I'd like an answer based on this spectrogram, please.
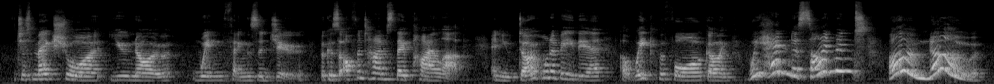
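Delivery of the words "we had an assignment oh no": very high, swooping, squeaky, drawn-out cartoon voice. Giving study advice, acting out a student who forgot a deadline, in Mickey Mouse voice. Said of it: "Mickey Mouse voice".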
